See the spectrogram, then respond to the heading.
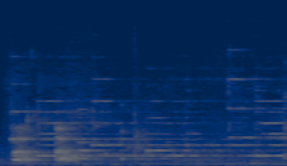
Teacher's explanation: Jadi dia asalnya gigi atas kena bibir bawah, itu af.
